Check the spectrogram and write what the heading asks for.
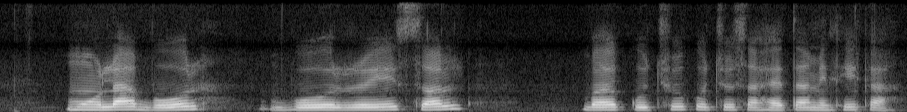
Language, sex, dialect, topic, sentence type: Chhattisgarhi, female, Eastern, agriculture, question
